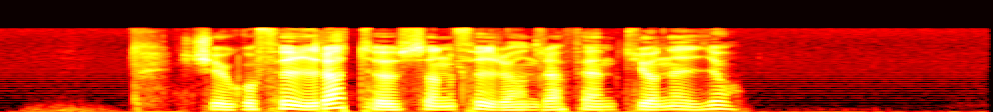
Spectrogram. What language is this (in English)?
Swedish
